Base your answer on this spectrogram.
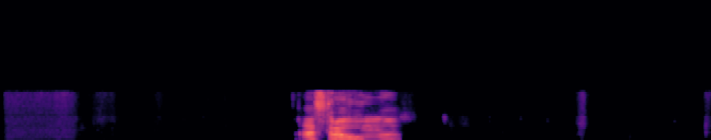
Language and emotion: Russian, neutral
